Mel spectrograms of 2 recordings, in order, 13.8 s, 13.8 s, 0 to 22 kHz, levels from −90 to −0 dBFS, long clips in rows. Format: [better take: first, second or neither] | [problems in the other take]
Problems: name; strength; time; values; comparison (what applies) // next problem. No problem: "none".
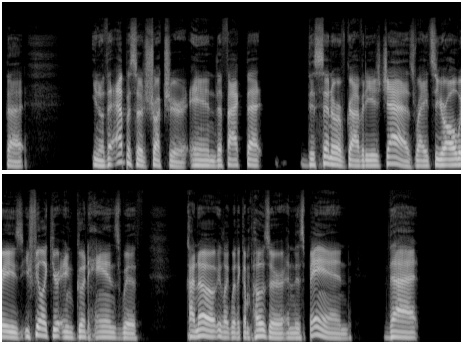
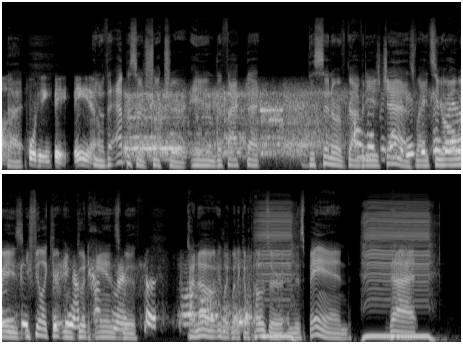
first | alarms or sirens; very loud; throughout; 2 dB above the speech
